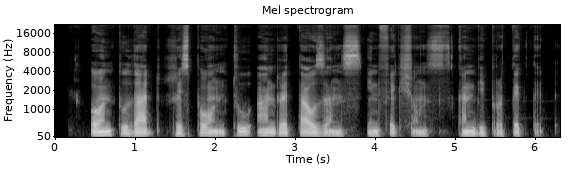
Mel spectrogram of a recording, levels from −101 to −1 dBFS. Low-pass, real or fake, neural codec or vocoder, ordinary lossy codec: none; real; none; none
